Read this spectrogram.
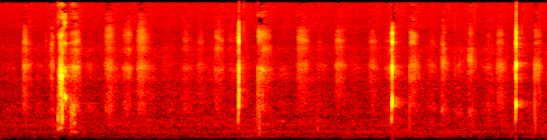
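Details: Baby hiccuping after eating baby-food puree, while seeming to try to say something: short, sharp catches of breath at irregular intervals with faint baby sounds between them; infant hiccups.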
